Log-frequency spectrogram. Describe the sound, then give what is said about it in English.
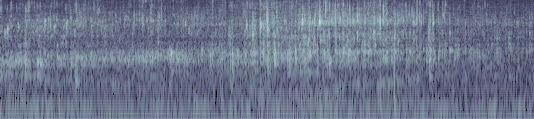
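Liquid pours steadily into a cup, a soft continuous trickle that swells briefly in the middle before easing off, quiet with no voices. “And in the same way, he took the cup. And again, he gave thanks to the Father in heaven. And then he poured it out.”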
